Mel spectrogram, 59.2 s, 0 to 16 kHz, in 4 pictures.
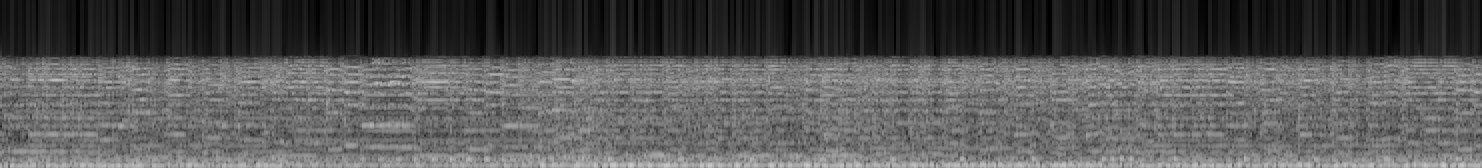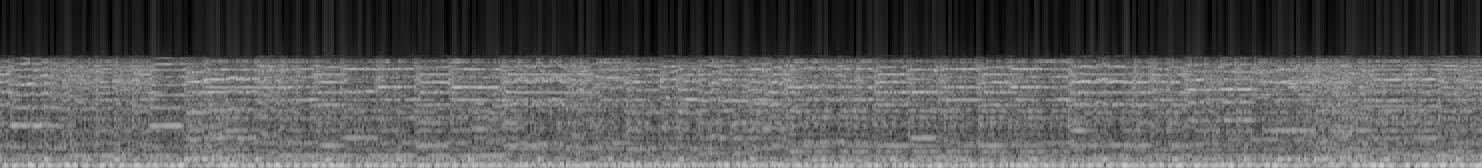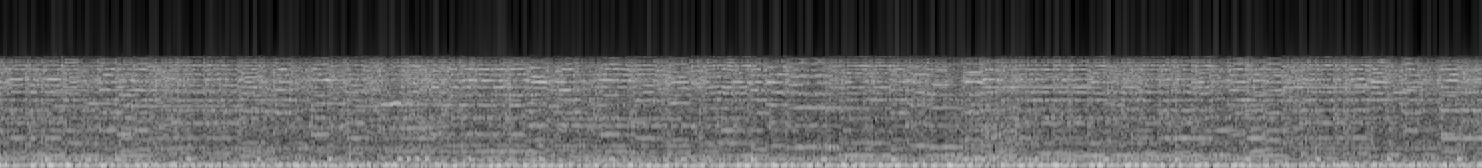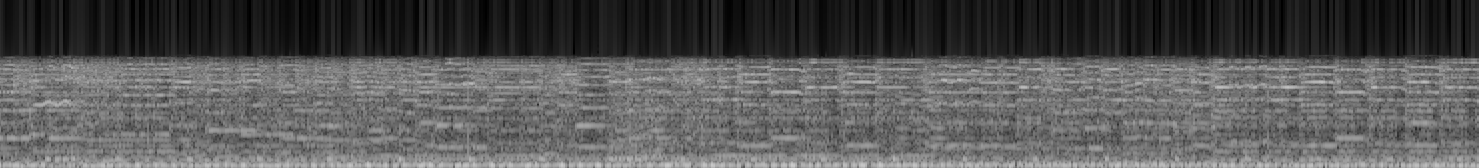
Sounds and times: Guitar: 0.0s - 59.2s.

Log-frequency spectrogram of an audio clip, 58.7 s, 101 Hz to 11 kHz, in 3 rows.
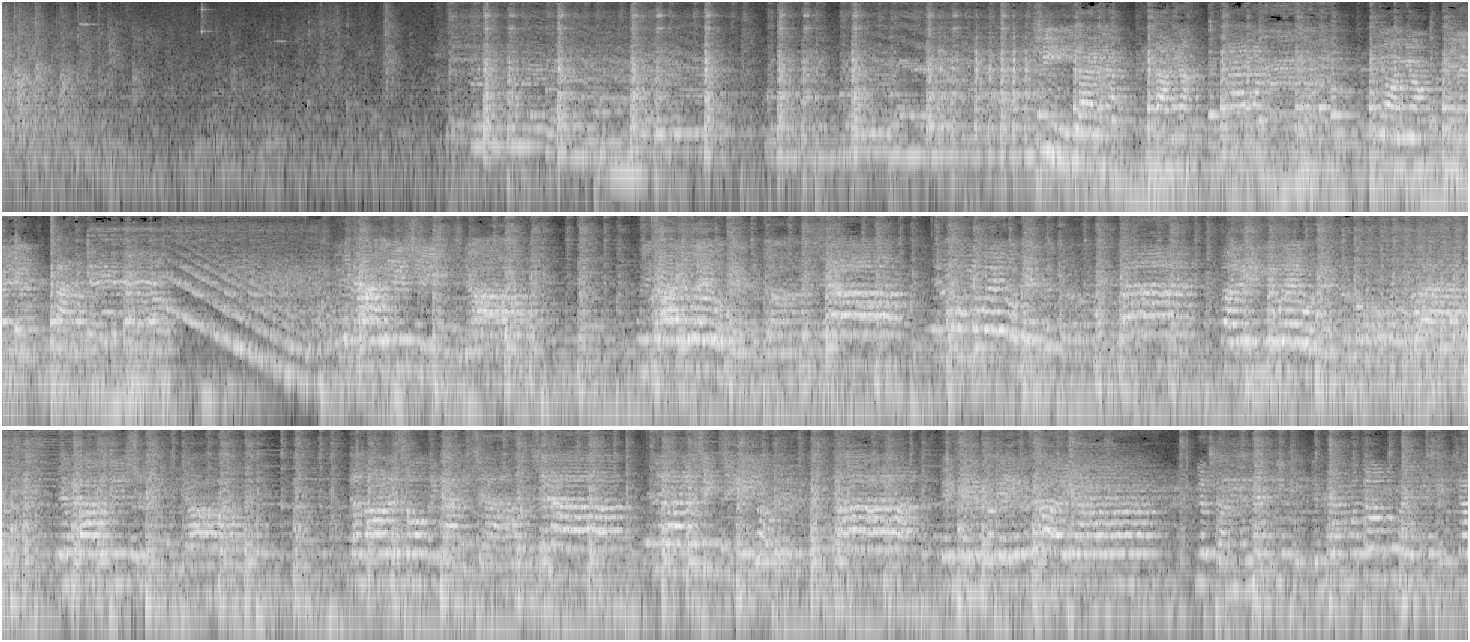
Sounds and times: Music: 5.9s - 58.6s.

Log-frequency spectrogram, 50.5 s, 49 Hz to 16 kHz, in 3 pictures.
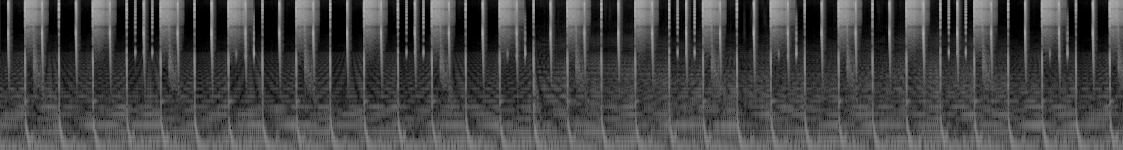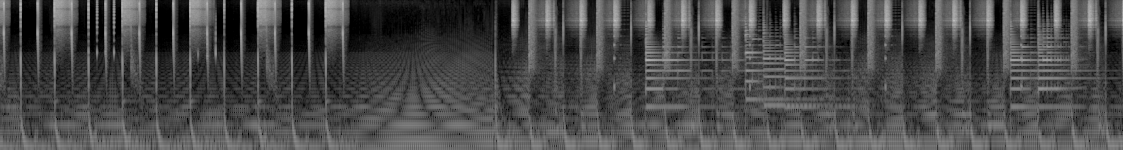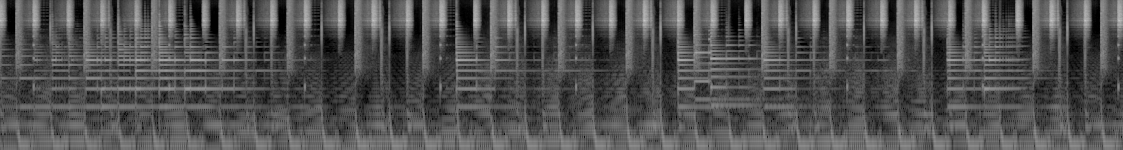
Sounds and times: Techno: 0.0s - 22.1s, 24.3s - 50.5s.

